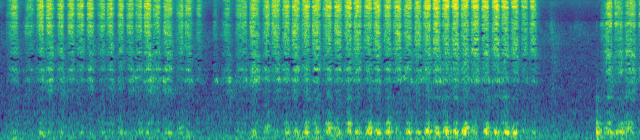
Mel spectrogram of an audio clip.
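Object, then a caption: Colored pencil rubbed on a paper page over a wooden table. A colored pencil is rubbed back and forth in shading strokes over a flat printed paper coloring book page lying on a wooden table, held down by one hand with long green nails. The result is a steady, bright, raspy scratching that rises and falls rapidly with each stroke, briefly pausing near the end before resuming.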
